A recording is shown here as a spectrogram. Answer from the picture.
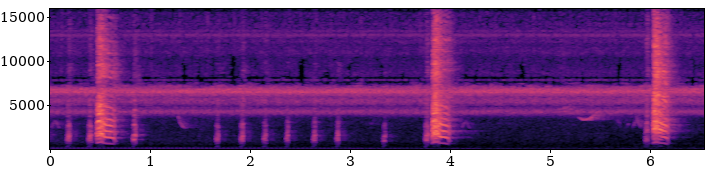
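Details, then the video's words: Wild red junglefowl hen, 31 May 2023, calling three times with coarse rasping notes about two to three seconds apart, a run of soft ticking clucks between, and steady insect drone throughout. "Suab poj qaib qus tsauj"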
